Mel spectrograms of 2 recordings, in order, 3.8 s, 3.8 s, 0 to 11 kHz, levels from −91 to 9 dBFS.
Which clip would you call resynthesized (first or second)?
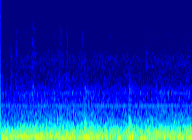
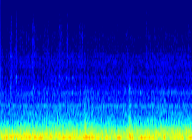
second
